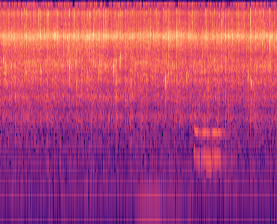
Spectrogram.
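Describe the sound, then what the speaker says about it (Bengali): Boiled rice frying in hot oil with salt and turmeric, a steady close sizzle running throughout, with a brief voice near the end. "দিয়ে দিব বয়েল করে রাখা চালটা, দিয়ে দিব নুন হলুদ"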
